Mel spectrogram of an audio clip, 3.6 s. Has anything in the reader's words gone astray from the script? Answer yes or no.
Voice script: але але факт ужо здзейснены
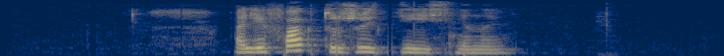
yes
